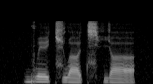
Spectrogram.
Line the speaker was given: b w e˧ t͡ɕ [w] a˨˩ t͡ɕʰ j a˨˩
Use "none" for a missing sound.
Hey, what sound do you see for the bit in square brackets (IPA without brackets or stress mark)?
w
